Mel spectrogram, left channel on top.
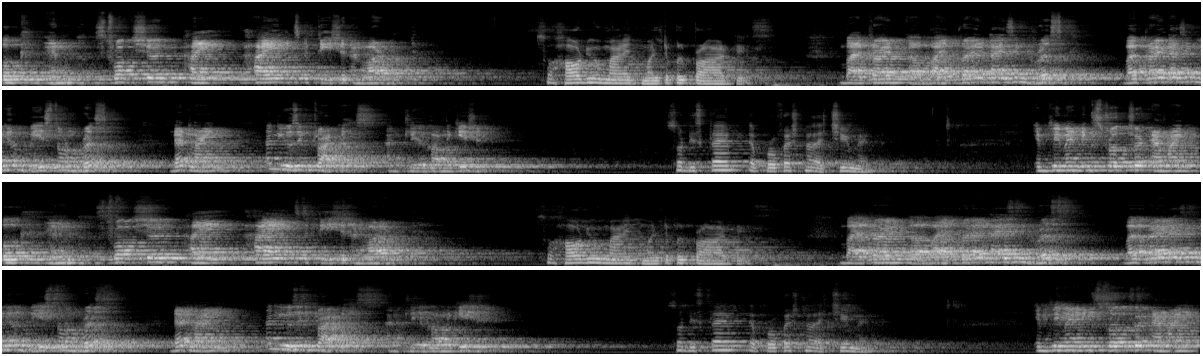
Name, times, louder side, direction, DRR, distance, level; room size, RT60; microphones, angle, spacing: voice 1, 0.0-2.9 3.2-3.9 8.4-10.6 11.2-13.0 13.7-14.2 14.6-16.8 22.3-23.8, equal, 60° left, -2 dB, 4.8 m, -18 dB
voice 2, 5.4-7.6 18.7-20.7, left 2 dB, 80° left, 7 dB, 0.6 m, -22 dB
25.5 x 16.5 x 2.8 m, 2.4 s
head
